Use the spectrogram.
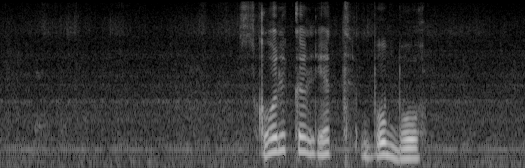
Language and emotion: Russian, neutral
